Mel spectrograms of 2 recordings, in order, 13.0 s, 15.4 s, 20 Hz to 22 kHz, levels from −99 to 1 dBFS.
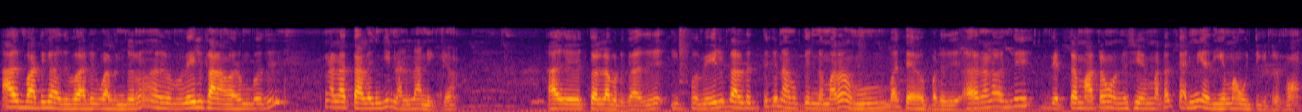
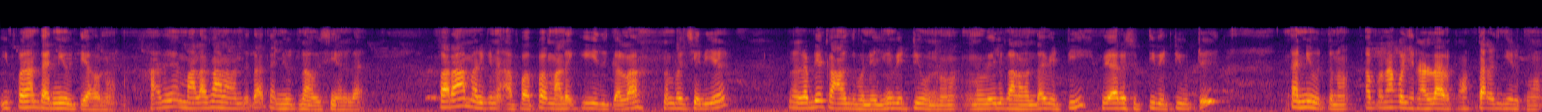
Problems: background sounds at intervals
